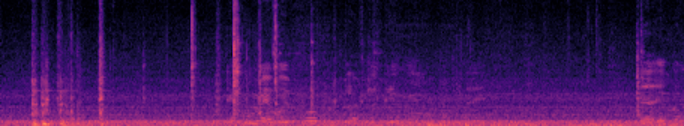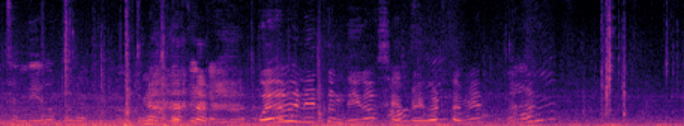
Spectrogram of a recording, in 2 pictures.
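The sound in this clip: A car driving across the border from Presidio into Mexico and pulling up at a daycare: steady low engine and road rumble with scattered clicks and knocks, and indistinct voices in the background.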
